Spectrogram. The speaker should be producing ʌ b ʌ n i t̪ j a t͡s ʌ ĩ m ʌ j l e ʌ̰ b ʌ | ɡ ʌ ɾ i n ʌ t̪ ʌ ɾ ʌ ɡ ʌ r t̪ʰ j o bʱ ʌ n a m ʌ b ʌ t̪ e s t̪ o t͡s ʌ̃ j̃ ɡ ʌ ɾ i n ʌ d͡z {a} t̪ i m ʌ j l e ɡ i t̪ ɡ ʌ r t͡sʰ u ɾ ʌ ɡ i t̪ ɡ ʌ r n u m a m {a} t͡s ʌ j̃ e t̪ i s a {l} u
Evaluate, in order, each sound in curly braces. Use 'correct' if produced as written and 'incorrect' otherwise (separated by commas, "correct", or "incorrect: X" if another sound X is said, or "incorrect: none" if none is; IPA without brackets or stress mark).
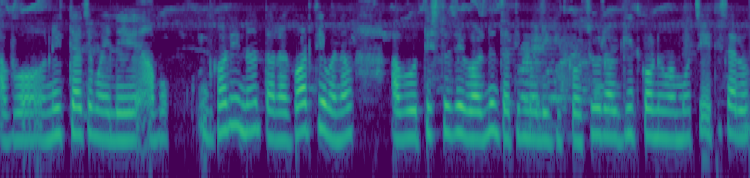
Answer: incorrect: ʌ, incorrect: ʌ, incorrect: ɾ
